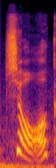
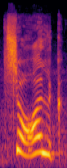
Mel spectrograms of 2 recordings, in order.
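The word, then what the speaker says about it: chalk: L silent होऊन जातो आता चॉक म्हणजे खडू जो आपण शाळेत वापरतो तो चॉक त्याला पण चॉल्क असं नाही म्हणत हाफ म्हणजे अर्ध तिकडे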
